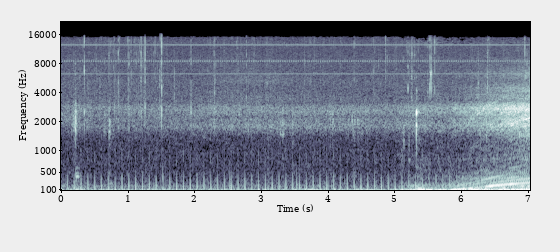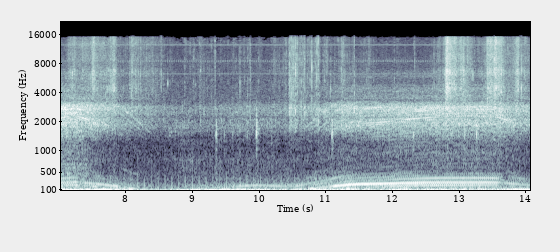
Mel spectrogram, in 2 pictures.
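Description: Chevrolet Avalanche V8 with a Dynomax Bullet exhaust, rumbling at low revs, then revved hard from about five seconds in: one rise and fall, then a second climb that holds high to the end, as the wheel spins and throws snow.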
